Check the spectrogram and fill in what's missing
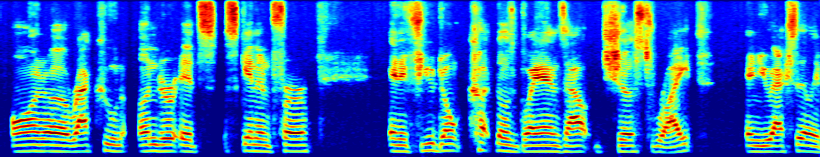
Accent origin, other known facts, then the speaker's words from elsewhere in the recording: South Louisiana, United States; growing up in South Louisiana, we have some type of meat protein every, at least every night for supper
